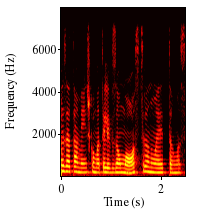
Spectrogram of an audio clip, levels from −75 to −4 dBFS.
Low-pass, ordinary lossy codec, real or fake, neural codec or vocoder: 7.2 kHz; none; real; none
